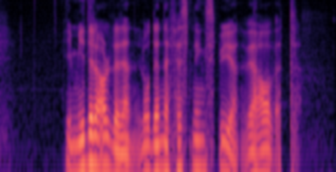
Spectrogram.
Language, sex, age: Norwegian, male, 37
